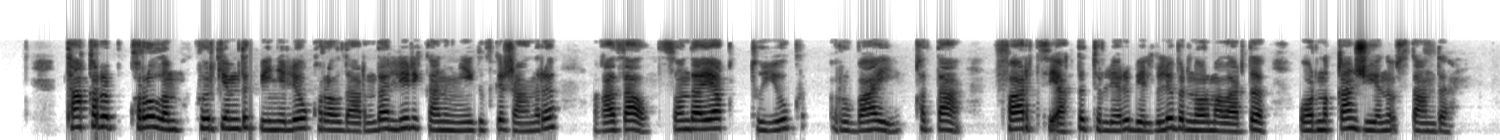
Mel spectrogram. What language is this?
Kazakh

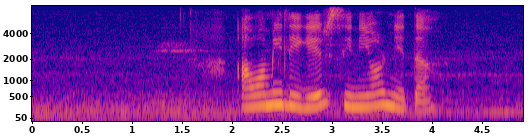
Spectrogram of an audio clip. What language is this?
Bangla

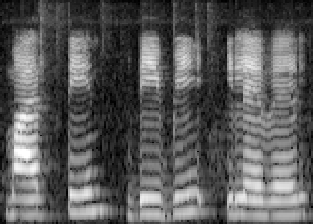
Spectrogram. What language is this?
Konkani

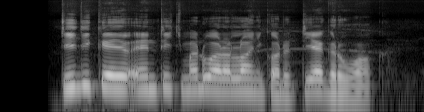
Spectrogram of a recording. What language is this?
Luo (Kenya and Tanzania)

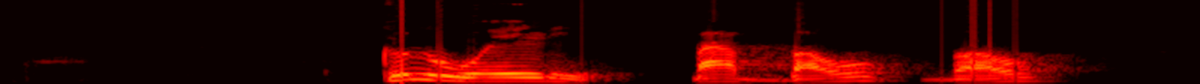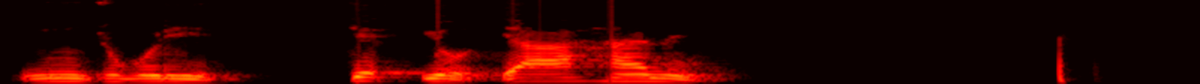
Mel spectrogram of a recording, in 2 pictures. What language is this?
Mbum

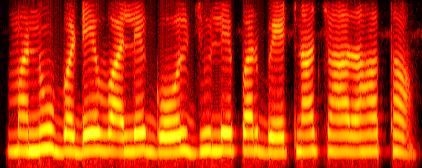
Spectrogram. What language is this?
Hindi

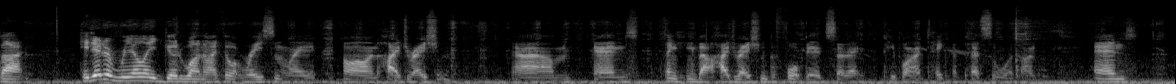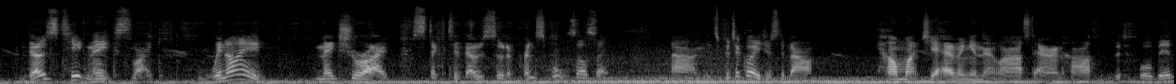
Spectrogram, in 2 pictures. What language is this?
English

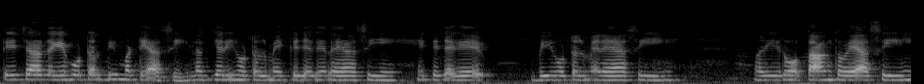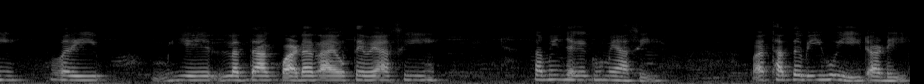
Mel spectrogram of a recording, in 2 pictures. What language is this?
Sindhi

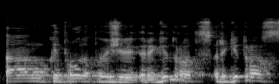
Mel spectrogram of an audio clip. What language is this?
Lithuanian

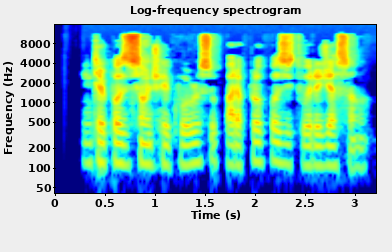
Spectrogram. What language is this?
Portuguese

